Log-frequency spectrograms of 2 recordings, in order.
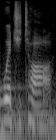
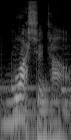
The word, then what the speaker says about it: Ouachita: Back in Texas, everybody pronounces it Wichita, but really, it's Ouachita. Ouachita.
